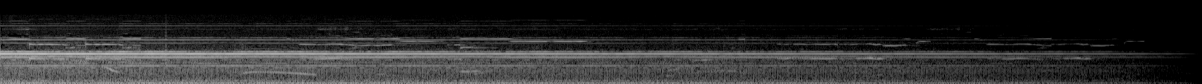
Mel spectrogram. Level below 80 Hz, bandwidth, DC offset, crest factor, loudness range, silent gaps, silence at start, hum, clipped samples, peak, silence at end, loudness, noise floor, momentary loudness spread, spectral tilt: -38 dBFS; 11.5 kHz; 0.1%; 18 dB; 18 LU; none; 0 s; 60 Hz at -40 dBFS; under 0.1%; -6 dBFS; 0.95 s; -21 LUFS; -59 dBFS; 22 LU; -3 dB/octave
